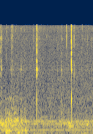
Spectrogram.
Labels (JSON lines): {"label": "ambient", "recorder": "HydroMoth"}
